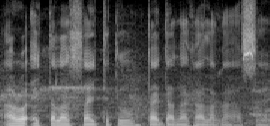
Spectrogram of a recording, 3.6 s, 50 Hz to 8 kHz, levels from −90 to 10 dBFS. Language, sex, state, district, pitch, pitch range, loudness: Nagamese, male, Nagaland, Dimapur, 95 Hz, 90-105 Hz, -20 LUFS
